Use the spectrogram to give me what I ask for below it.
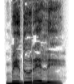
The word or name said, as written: ಬಿದುರೆಲೆ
